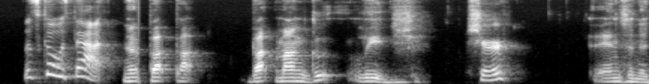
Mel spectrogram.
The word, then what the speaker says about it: Batmanglij: No, Batmanglij.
